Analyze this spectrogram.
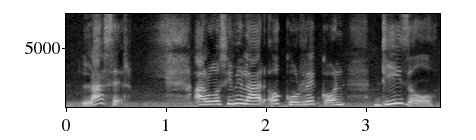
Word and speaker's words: láser: Por eso, en lugar de decir laser, nosotros diremos láser. ¿Por qué? Porque el laser está escrito con una letra A, entonces vamos a pronunciar lógicamente láser.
